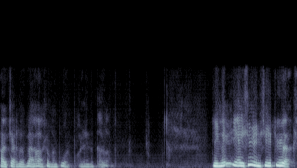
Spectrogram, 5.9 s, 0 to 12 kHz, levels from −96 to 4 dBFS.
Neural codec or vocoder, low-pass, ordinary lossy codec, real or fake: codec, 16 kHz, 2 kbps, FreqCodec, smaller model; 7.2 kHz; none; fake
